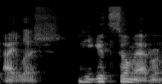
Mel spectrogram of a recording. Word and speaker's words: Eilish: style of Billy Billy eyelash eyelash sorry not I say Billy eyelash to infuriate my son Mason but it's really Billy eilish he gets so mad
